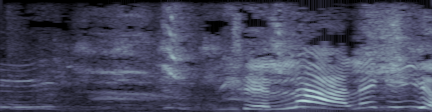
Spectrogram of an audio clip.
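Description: Bird calls, the loudest one coming in the second half.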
